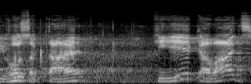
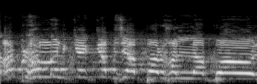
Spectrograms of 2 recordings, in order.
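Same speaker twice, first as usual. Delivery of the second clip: shouted slogan; 10 semitones higher than usual. Acted. Leader rouses the rally crowd, shouted slogan chant. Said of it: "इतना जोर से हल्ला बोलना होगा".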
